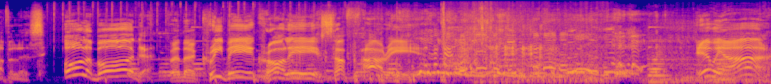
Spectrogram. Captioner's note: laughing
